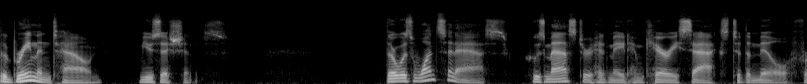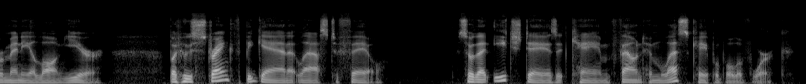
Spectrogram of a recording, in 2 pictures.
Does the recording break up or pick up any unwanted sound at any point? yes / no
no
